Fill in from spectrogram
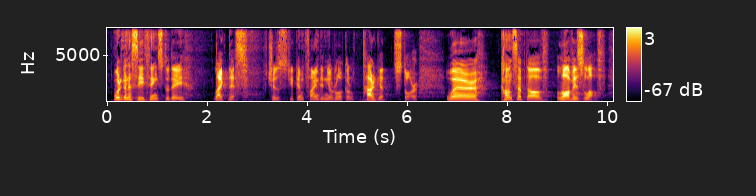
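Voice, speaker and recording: An Italian-accented man preaching a sermon, his voice at an ordinary middle pitch. He explains earnestly, with a touch of self-deprecating humor. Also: fairly bright tone. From Italy.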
